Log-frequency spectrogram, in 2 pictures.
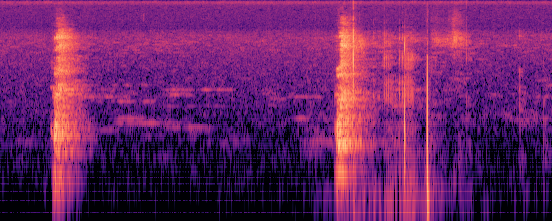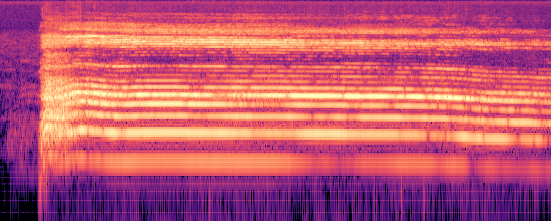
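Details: Siberian Husky howling in response to church bells: two short yelping bursts, then from about six seconds one long, steady, tonal howl that sags slightly in pitch and holds to the end.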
